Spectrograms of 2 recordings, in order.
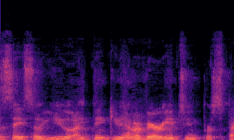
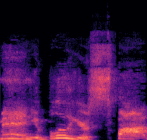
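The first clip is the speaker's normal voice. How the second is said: very high-pitched, loud yell; 9 semitones higher, 5 dB louder than usual. Telling the listener how they yell at the TV during football, imitating someone yelling. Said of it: "you're yelling at the T V like".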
